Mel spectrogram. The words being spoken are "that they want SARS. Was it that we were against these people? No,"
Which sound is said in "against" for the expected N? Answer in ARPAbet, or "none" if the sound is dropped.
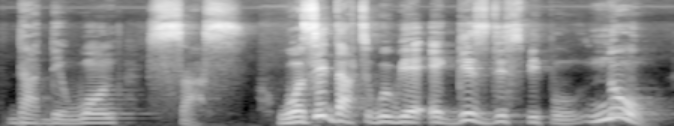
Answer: N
